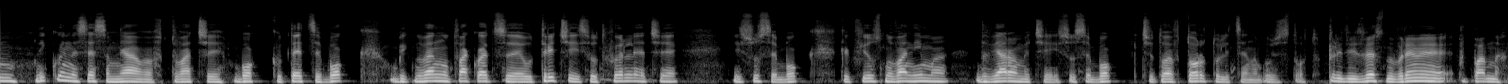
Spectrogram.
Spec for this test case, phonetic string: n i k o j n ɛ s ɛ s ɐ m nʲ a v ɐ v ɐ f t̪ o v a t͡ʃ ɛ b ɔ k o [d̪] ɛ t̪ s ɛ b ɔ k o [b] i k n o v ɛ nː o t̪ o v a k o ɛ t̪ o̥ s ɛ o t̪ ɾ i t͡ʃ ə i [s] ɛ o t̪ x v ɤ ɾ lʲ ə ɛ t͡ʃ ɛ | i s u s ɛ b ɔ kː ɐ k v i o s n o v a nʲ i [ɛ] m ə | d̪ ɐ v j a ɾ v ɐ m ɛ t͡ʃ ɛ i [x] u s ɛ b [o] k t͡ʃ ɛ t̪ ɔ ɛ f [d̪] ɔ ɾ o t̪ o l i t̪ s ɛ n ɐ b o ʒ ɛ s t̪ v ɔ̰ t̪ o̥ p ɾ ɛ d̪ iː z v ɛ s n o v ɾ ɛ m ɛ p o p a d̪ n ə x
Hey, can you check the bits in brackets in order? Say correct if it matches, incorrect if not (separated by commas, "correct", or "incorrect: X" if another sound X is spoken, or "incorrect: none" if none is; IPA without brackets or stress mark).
incorrect: t̪, correct, correct, incorrect: i, incorrect: s, incorrect: ɔ, incorrect: t̪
